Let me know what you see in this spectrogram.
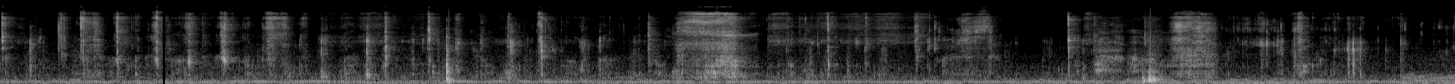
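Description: Close-miked wet chewing, biting and lip smacks as beef bone in chilli gravy is eaten by hand, with one louder rushing sound lasting under a second about seven seconds in. A low steady hum lies under it.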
